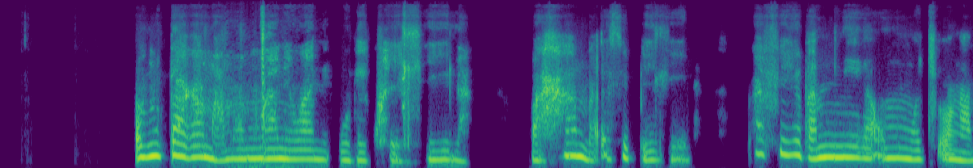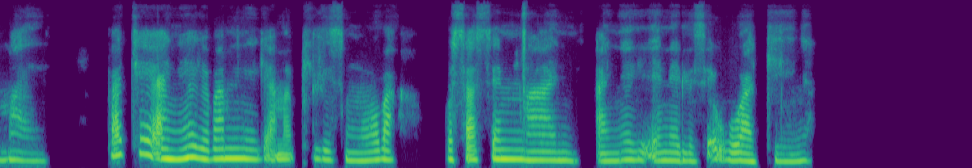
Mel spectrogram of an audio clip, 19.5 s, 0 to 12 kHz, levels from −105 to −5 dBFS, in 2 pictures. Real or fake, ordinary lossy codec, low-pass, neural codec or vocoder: fake; Opus, 24 kbps; 10.8 kHz; vocoder, 24 kHz, 100 mel bands, Vocos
